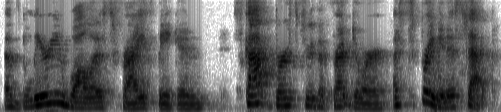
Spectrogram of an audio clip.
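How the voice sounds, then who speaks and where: A man's voice: on the high side, big pitch swings, a little slow, a bit bright, low-quality recording. A man narrating scripted stage directions as the narrator of a table read.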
